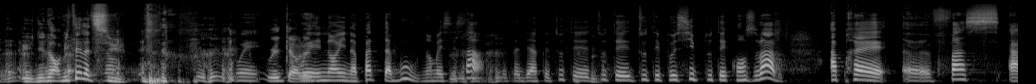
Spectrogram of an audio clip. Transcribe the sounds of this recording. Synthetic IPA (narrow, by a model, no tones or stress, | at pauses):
ynenɔʁmit̪elad̪əsy | wiwikaʁwinɔ̃ilnapad̪ət̪abunɔ̃mɛsɛsasɛt̪ad̪iʁkət̪ut̪ɛt̪ut̪ɛt̪ut̪ɛpɔsiblt̪ut̪ɛkɔ̃səvabl | apχɛøfasa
